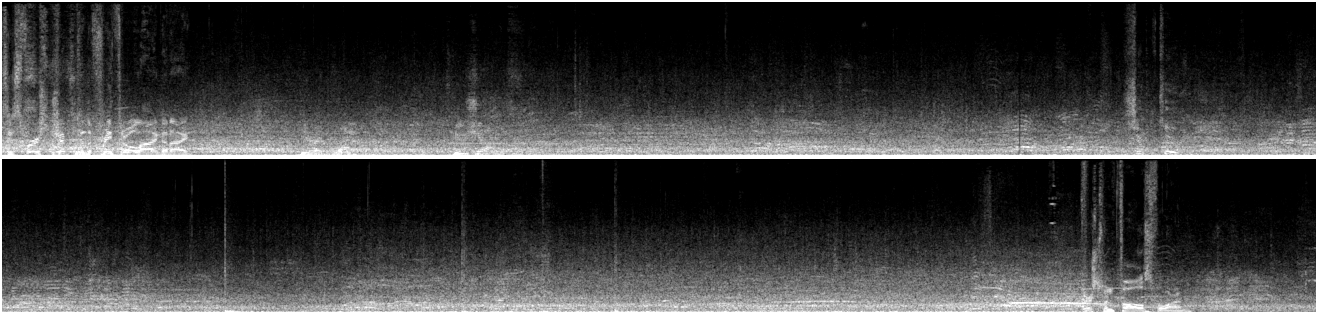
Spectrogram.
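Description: A large crowd murmurs and cheers steadily in a big echoing arena.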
